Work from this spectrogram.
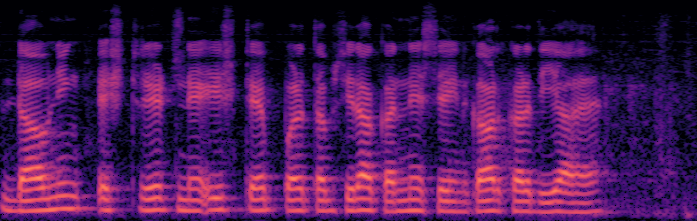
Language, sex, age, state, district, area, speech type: Urdu, male, 18-30, Bihar, Supaul, rural, read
